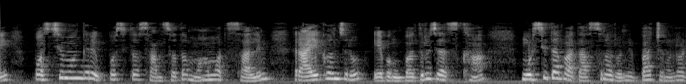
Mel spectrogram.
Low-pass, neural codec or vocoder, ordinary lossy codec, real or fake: 7.2 kHz; none; none; real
